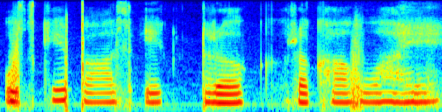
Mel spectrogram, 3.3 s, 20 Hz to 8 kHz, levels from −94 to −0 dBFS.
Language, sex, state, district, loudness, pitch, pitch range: Hindi, female, Madhya Pradesh, Dhar, -17 LUFS, 205 Hz, 200-210 Hz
